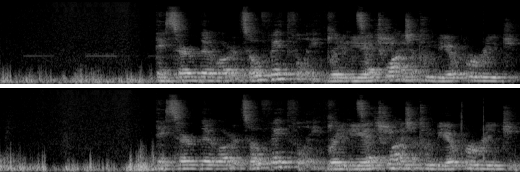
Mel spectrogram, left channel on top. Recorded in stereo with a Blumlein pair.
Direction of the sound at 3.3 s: 15° right.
